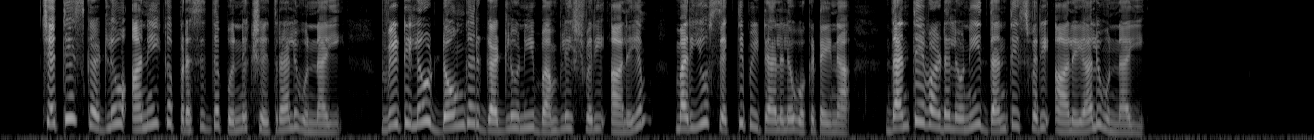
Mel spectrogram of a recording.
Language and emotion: Telugu, neutral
